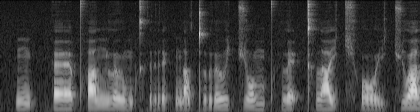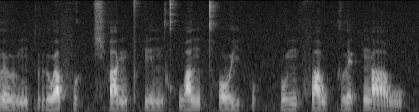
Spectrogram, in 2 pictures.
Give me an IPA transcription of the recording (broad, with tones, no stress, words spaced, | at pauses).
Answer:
ŋɯ˦˥k̚hɛː˦˥pʰa˦˥nlɯː˨˩m kʰre˨˩k̚na˩˦wtrɯː˥˩t͡ɕoː˥˩m pʰle˦˥ʔ kʰla˧j t͡ɕʰoː˩˦j t͡ɕu˥˩a̯lɯː˩˦ŋpru˦˥a̯ fɯ˥˩k̚t͡ɕʰa˦˥ŋpʰi˧n kʰwa˥˩ntʰoː˦˥jhu˨˩k̚ hu˥˩n fa˧wkle˦˥k̚ŋa˨˩w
